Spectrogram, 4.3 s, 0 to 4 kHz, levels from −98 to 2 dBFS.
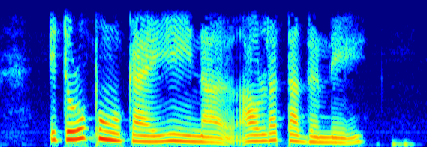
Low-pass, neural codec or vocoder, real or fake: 3.6 kHz; none; real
